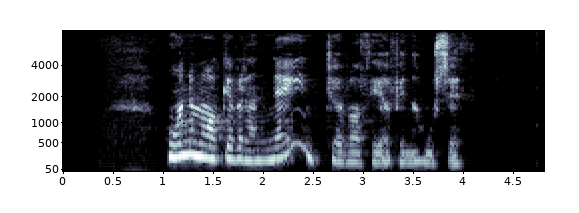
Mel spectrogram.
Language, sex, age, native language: Icelandic, female, 60-69, Icelandic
